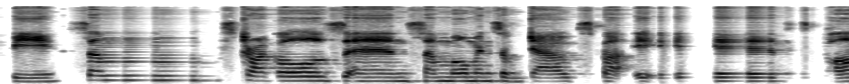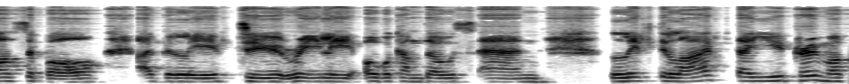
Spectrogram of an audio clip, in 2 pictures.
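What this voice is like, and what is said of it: Finnish-influenced international English accent. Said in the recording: “this accent is from, it's all over the world, but originally I'm from Finland”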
